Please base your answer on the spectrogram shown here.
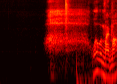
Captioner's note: sighs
